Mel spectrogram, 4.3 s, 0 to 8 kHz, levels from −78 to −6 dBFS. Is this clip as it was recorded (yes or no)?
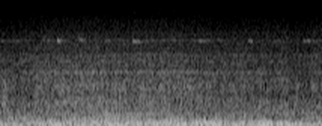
yes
